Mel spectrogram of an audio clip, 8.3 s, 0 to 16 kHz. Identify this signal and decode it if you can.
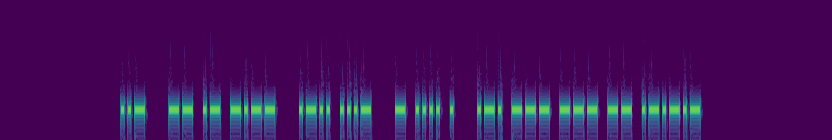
Morse code, heard as a keyed tone, about 34 wpm, 700 Hz. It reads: U MAY LV THE ROOM.
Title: Sentences from Top 400 Words and Abbreviations 35wpm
